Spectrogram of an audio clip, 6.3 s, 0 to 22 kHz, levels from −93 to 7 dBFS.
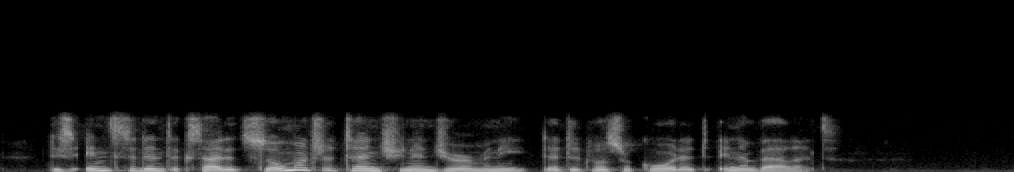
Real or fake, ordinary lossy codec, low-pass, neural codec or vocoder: real; Opus, 24 kbps; 7.2 kHz; none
